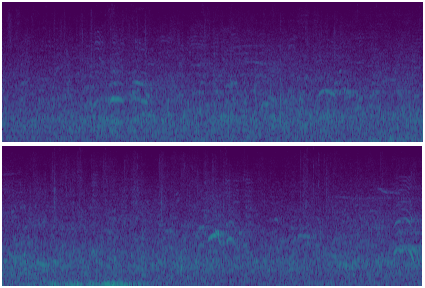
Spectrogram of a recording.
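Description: A stadium crowd murmurs steadily in the open air.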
